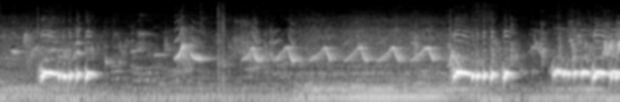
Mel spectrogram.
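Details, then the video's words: Calling local zebra dove meant to get other birds calling: short rolling coo phrases at start and end, while another bird gives a fast string of repeated rising-falling whistled notes in between, over a low hum. "Perkutut LOKAL Memanggil "Bikin yang Lain Ikut BUNYI""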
